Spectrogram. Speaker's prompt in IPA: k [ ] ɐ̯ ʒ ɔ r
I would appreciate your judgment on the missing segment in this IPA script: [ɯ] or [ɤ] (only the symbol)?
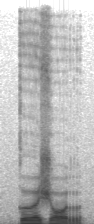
ɤ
